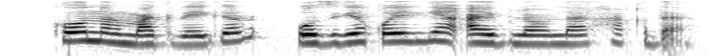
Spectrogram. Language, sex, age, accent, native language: Uzbek, female, 18-24, Andijon, Uzbek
